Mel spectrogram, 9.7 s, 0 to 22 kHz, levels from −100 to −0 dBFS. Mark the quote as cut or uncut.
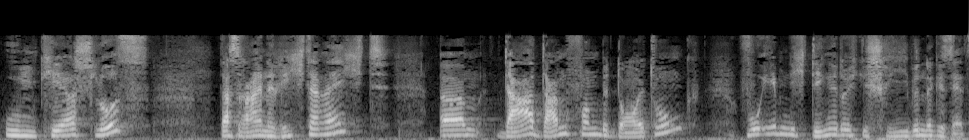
uncut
